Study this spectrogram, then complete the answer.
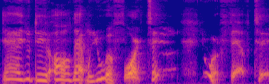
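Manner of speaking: high, hushed disbelief; shocked daughter. Retold or imitated. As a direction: imitate a stunned kid, pitch climbing to a near-whisper. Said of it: "they just be shocked".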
